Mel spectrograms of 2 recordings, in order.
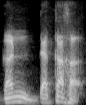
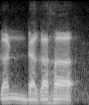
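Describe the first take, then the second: First: The third syllable starts with a k sound. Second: The third syllable starts with a g sound. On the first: The speaker calls it right. "The ka is important" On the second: The speaker calls it wrong. "I'm hearing like that"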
